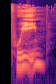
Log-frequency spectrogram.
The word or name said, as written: poem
